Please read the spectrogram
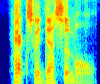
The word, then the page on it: hexadecimal: American English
